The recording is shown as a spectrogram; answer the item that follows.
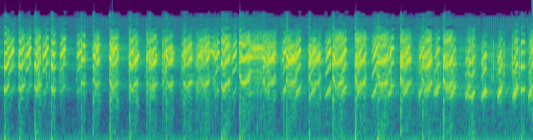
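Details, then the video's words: Lure call of swiftlets: dense, evenly spaced short chirps, many per second, sharp and high, forming a steady chattering pulse. "SUARA PANGGIL BURUNG WALET"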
